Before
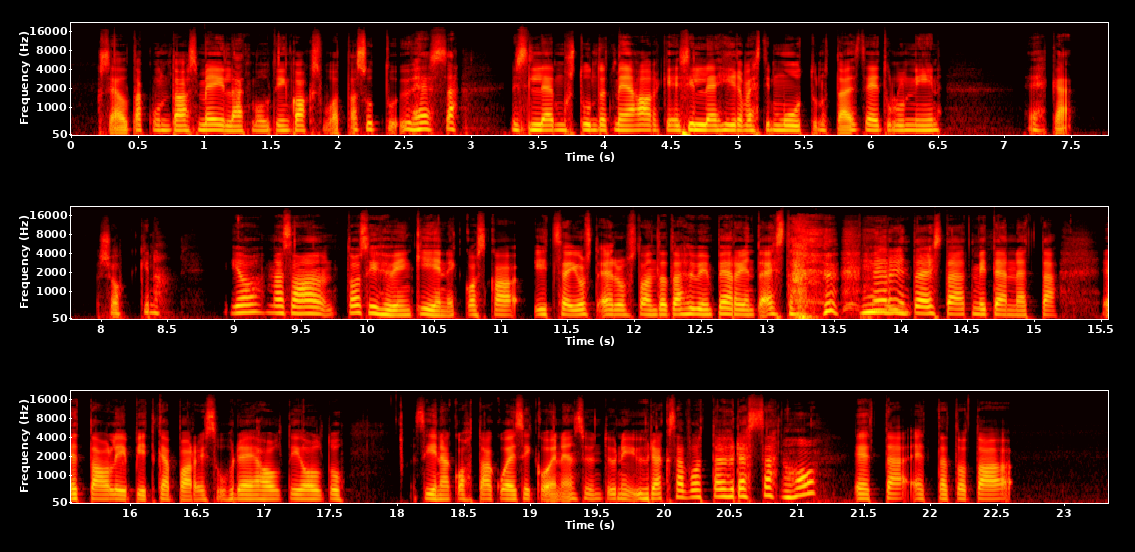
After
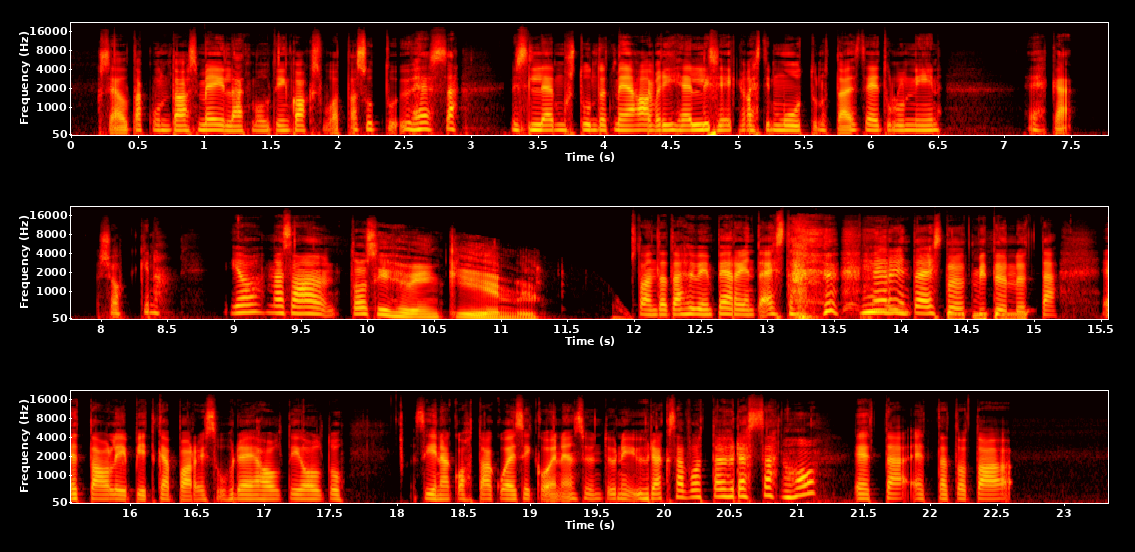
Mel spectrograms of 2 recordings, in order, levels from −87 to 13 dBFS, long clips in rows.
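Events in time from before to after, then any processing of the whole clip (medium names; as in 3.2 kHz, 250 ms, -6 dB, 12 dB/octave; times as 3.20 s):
4.33–5.09 s: reverse
9.51 s: tape stop 2.48 s
14.32–15.02 s: frequency shift -360 Hz
whole clip: ten-band graphic EQ 125 Hz -3 dB, 500 Hz -4 dB, 2 kHz +6 dB, 8 kHz +5 dB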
